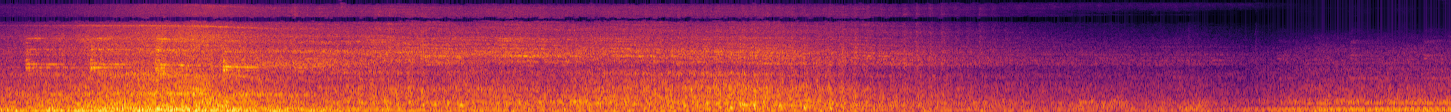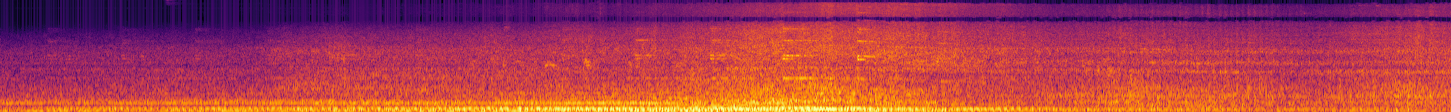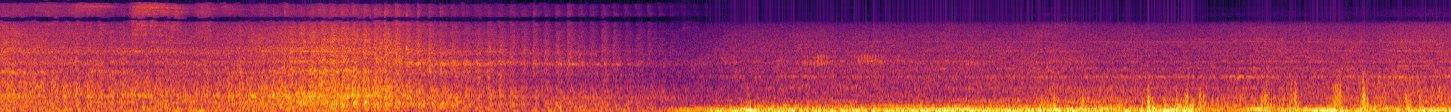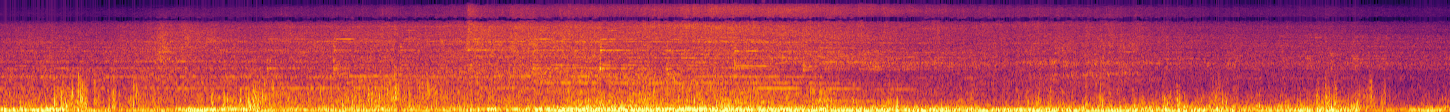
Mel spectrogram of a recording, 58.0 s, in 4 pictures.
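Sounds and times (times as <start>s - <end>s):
train wheels clacking on rails: 0.0s - 10.3s, 19.5s - 36.0s, 42.6s - 58.0s
diesel locomotive engine drone: 0.0s - 58.0s
freight train approaching: 0.0s - 58.0s.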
